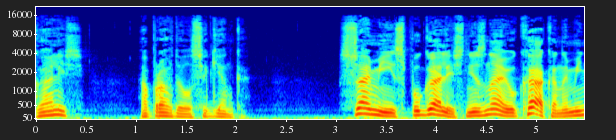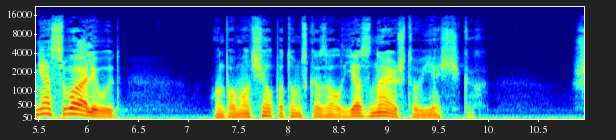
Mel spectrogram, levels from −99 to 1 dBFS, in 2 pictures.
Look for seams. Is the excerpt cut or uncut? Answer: uncut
